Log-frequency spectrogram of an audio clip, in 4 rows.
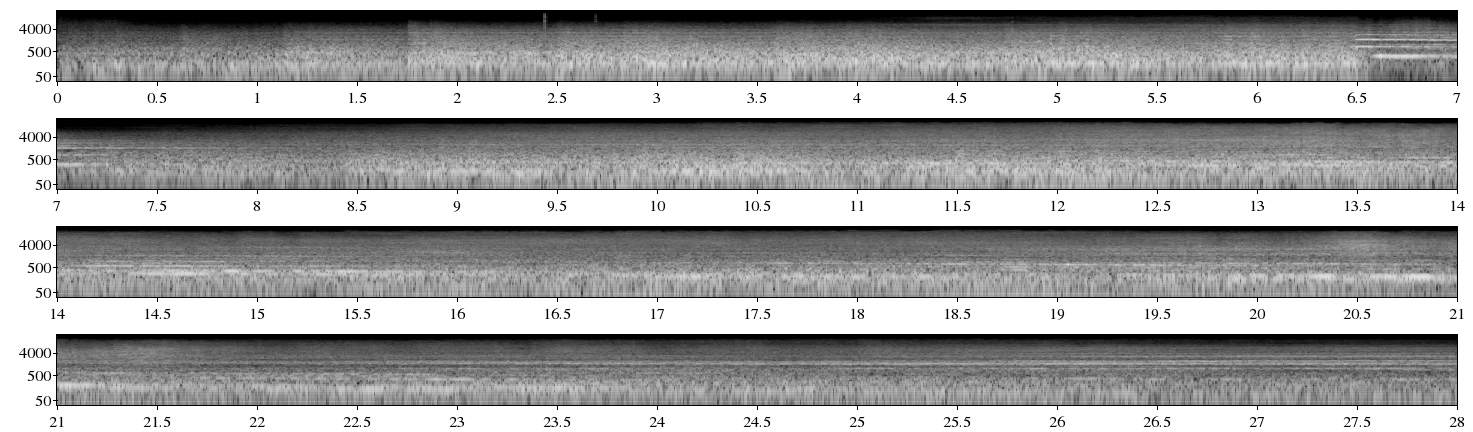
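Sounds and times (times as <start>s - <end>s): train wheels rumbling on rails: 0.0s - 28.0s
train horn blast: 6.5s - 7.8s.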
